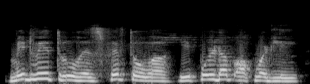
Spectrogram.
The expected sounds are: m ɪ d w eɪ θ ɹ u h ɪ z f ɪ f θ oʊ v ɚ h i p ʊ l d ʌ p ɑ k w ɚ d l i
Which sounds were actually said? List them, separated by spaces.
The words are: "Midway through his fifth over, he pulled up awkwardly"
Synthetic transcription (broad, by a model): m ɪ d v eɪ t ɹ u h ɪ z f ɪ f t oʊ v ɚ h i p ʊ l d ʌ p ɑ k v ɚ d l i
